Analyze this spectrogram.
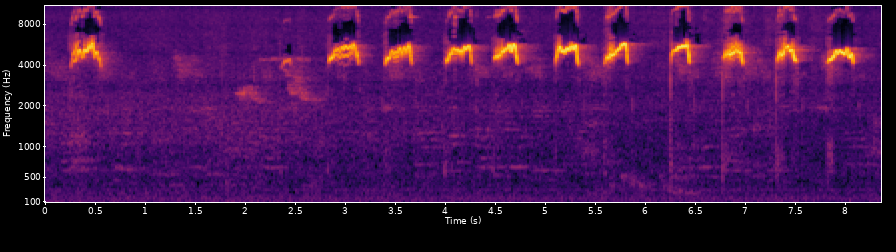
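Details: Baby rock pigeon rescued from a roof after its mother abandoned it, day two in care: one shrill squeak, a two-second pause, then a steady run of high arched squeaks at a measured pace.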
